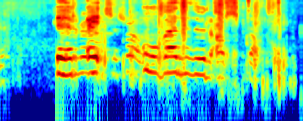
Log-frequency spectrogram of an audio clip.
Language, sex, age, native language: Icelandic, male, 7, Icelandic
